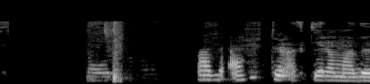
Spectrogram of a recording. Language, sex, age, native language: Icelandic, female, 10, Polish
